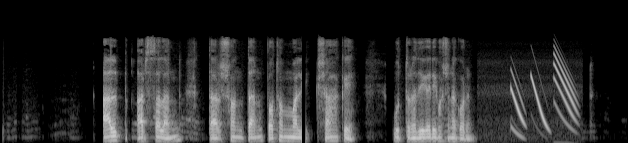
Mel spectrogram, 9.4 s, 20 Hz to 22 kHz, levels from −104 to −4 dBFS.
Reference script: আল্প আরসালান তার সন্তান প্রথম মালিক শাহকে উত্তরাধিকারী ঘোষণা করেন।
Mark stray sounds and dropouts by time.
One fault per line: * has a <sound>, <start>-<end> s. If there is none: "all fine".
* has a dropout, 4.5-4.6 s
* has a chirp, 7.7-8.7 s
